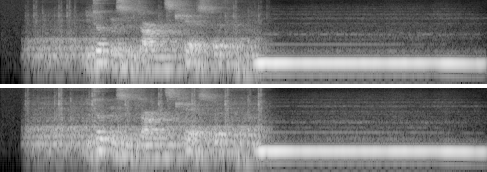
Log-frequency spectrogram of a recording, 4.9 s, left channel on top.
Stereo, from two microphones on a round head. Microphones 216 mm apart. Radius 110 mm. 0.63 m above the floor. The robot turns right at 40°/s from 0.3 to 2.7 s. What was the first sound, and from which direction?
A man speaking, straight ahead.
